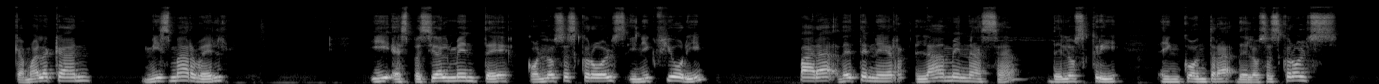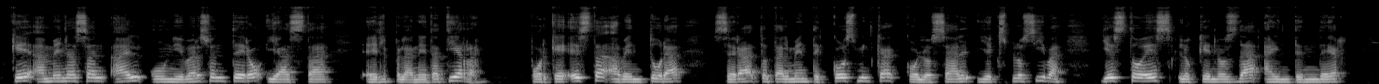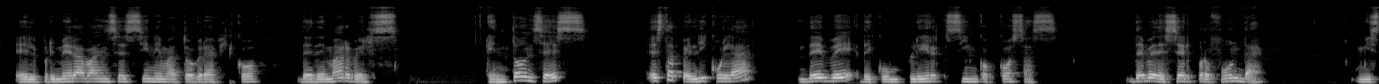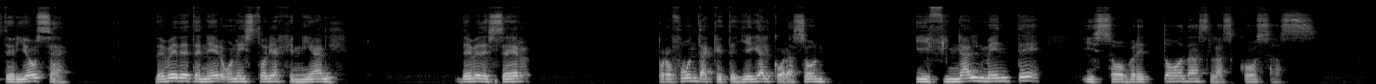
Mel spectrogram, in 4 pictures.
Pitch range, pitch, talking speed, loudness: 115-150 Hz, 125 Hz, 100 wpm, -24 LUFS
